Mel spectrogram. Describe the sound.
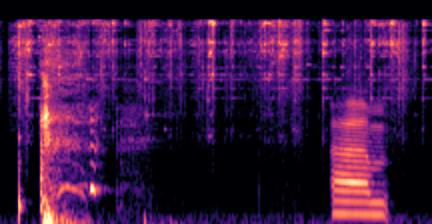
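Sleigh bells jingle in a quick, bright metallic shake near the start, fading within a second; after a quiet stretch, a single voice sounds briefly at the end.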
